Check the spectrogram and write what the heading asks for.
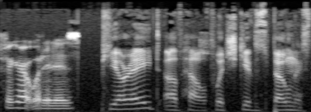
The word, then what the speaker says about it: periapt: PERIAPT. PER. What? IAPT. Is that the peridot? Like Periapt, yes.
